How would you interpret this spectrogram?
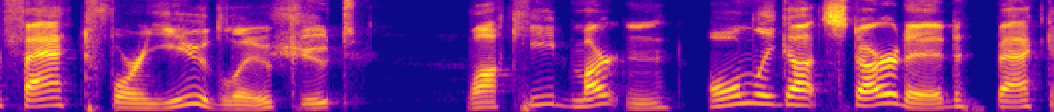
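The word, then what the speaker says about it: Loughead: When Alan we're gonna go with Lockheed but it's spelled l-o-u-g-g-h-e-a-d fun fact there's some back and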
